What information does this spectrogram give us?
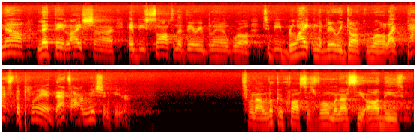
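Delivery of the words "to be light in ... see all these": normal talking voice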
